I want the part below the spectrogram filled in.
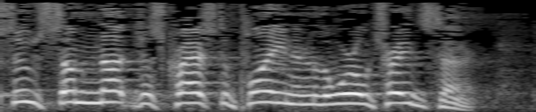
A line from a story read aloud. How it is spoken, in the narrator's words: yelled upstairs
